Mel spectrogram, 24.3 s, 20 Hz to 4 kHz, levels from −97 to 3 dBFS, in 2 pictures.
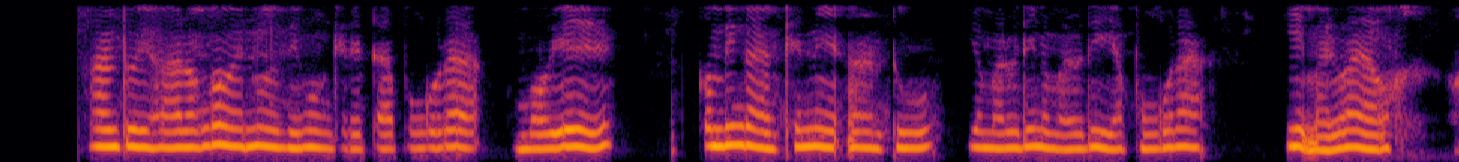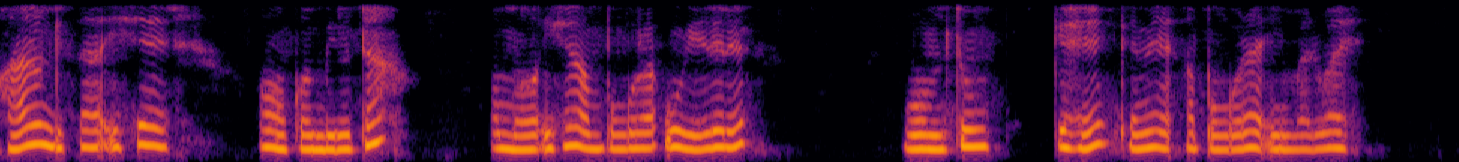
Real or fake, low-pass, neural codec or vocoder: fake; 3.6 kHz; vocoder, 44.1 kHz, 80 mel bands, Vocos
